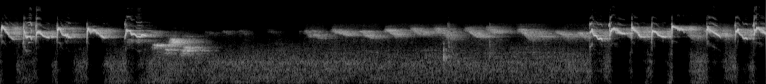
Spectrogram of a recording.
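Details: Songbird still in training after Covid 19, recorded 18 May 2020: bright, high whistled notes sliding down, repeated in quick bursts, with a lower warbled phrase and a quiet pause near the middle.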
